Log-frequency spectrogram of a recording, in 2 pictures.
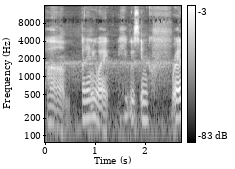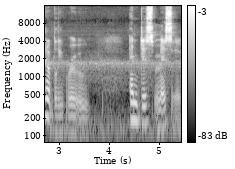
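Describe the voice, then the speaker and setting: Amid audible room echo, a woman with a very deep, low pitch and vocal fry talks at a very slow pace with very wide pitch swings. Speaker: vlogger with spinal disc disease. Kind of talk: personal video diary. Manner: halting, many ums.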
